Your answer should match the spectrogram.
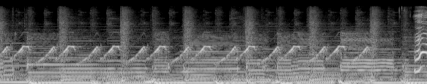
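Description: Cartoon background music with a run of short rising whistle-like sound effects, about three a second, each marking a sausage slice popping onto the pizza.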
